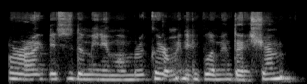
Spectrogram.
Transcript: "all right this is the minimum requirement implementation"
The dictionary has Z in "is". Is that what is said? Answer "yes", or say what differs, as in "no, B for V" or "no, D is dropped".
yes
